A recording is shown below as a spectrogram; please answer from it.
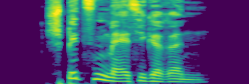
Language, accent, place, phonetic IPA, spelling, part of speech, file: German, Germany, Berlin, [ˈʃpɪt͡sn̩ˌmɛːsɪɡəʁən], spitzenmäßigeren, adjective, De-spitzenmäßigeren.ogg
- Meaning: inflection of spitzenmäßig: 1. strong genitive masculine/neuter singular comparative degree 2. weak/mixed genitive/dative all-gender singular comparative degree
